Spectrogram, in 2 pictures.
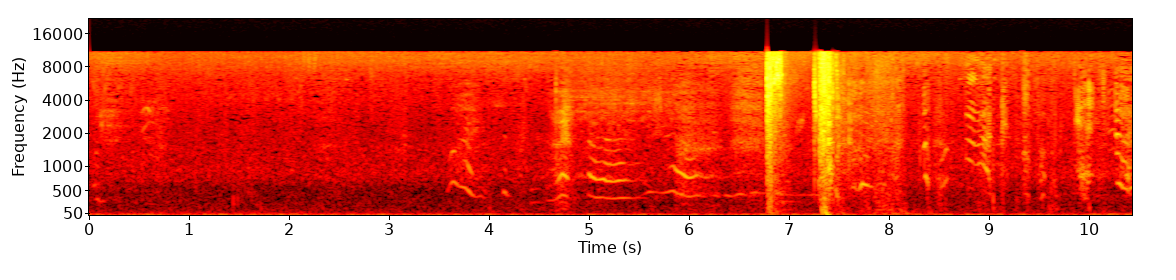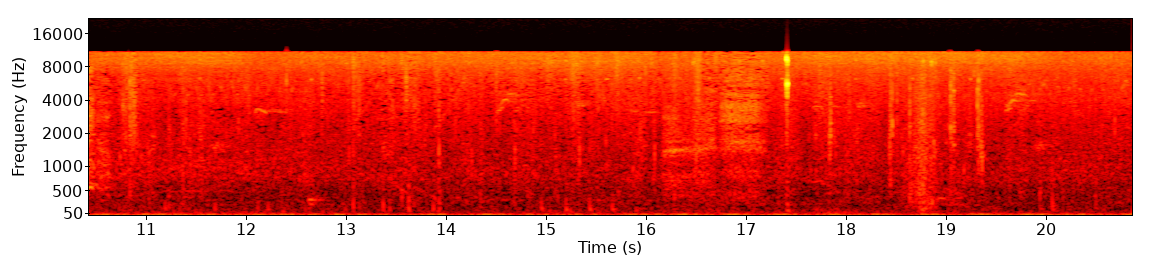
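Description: Footsteps rustle softly through tall grass.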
